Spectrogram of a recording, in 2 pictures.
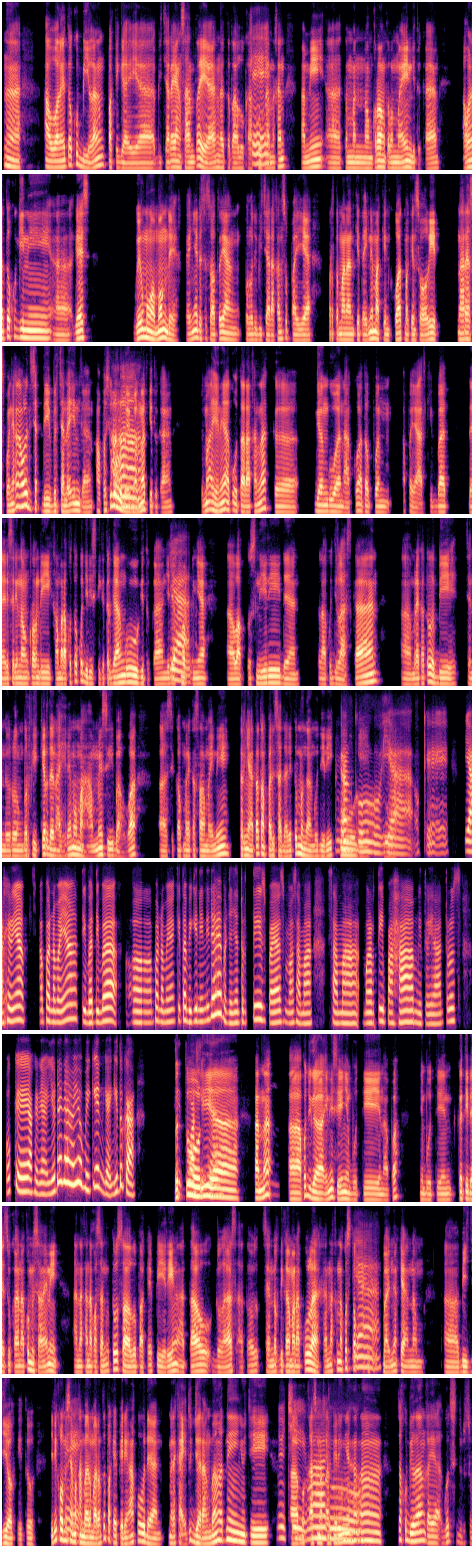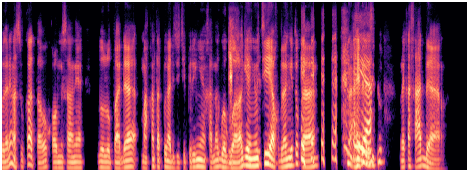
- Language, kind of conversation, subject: Indonesian, podcast, Bagaimana cara menegaskan batas tanpa membuat hubungan menjadi renggang?
- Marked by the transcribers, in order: laugh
